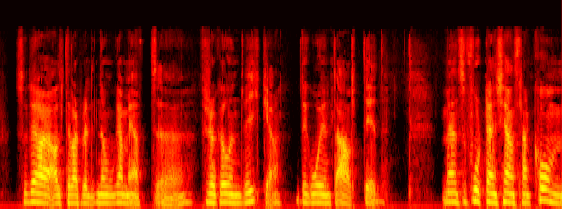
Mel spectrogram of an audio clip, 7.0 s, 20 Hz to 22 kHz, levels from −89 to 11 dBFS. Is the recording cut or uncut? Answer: uncut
